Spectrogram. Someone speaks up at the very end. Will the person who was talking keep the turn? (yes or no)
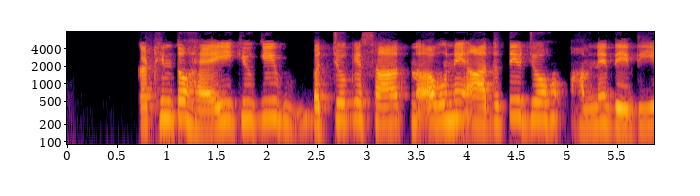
yes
